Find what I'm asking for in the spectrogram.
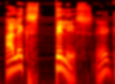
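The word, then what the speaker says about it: Alex Telles: Bueno, en el Sevilla, uno de los nombres del día está al caer Alex Teles, que se dice así, me ha dicho Fernando Evangelio, que hay que decirlo bien, que brasileño es Alex Teles, aunque se escribe Telles, a ver si nos acostumbramos.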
